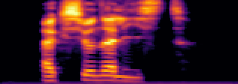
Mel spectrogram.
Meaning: actionalist
- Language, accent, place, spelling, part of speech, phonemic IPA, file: French, France, Lyon, actionnaliste, adjective, /ak.sjɔ.na.list/, LL-Q150 (fra)-actionnaliste.wav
